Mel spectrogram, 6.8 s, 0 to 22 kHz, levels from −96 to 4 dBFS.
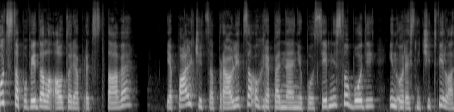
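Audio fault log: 1.54–1.63 s: short stall from a late packet. The speech hangs on one sound for about 80 ms, stretched with a slight buzz or dip, then carries on exactly where it left off, so nothing is lost and everything after runs 80 ms later. A packet arrived late, the jitter buffer emptied, and the receiver padded with the last sound. What separates this from a freeze is its brevity: the held sound never fades to silence.
2.05–2.22 s: call audio freeze. The last sound is carried briefly, then decays into about 130 ms of silence, making a gap of roughly 163 ms before the speech resumes at the same point with nothing skipped. This likely comes from packets delayed in transit that drained the jitter buffer for longer than the receiver could convincingly extend the sound. The audible drop to silence is what marks it as a freeze rather than a short stall.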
